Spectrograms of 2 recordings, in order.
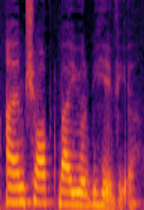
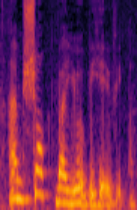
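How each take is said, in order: First: It is said flat with no stress. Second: It is said with emotion and stress.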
